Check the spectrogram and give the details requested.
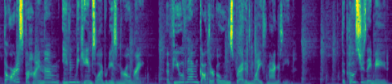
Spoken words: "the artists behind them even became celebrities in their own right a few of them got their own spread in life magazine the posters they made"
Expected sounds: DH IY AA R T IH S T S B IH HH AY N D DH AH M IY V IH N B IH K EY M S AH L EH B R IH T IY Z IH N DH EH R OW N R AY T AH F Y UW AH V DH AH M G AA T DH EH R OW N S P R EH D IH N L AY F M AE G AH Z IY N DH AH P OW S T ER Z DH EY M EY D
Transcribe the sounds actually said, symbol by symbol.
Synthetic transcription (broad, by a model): DH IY AA R T IH S T S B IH HH AY N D DH AH M IY V IH N B IH K EY M S AH L EH B R IH T IY Z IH N DH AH R OW N R AY T AH F Y UW AH V DH AH M G AA T DH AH R OW N S P R EH D IH N L AY F M AE G AH Z IY N DH AH P OW S T ER Z DH EY M EY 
